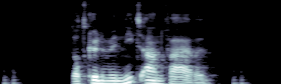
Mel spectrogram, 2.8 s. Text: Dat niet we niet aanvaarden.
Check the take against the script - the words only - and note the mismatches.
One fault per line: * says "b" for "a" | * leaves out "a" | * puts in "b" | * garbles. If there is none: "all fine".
* says "kunnen" for "niet"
